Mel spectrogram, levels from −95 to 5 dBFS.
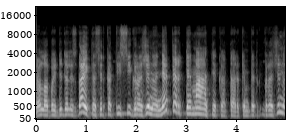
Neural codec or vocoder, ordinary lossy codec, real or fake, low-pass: none; Opus, 32 kbps; real; 10.8 kHz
